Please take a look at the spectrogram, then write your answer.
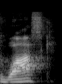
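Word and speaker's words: WSCUC: um it's actually pronounced was and it has was embedded in it as the acronym so it's the was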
